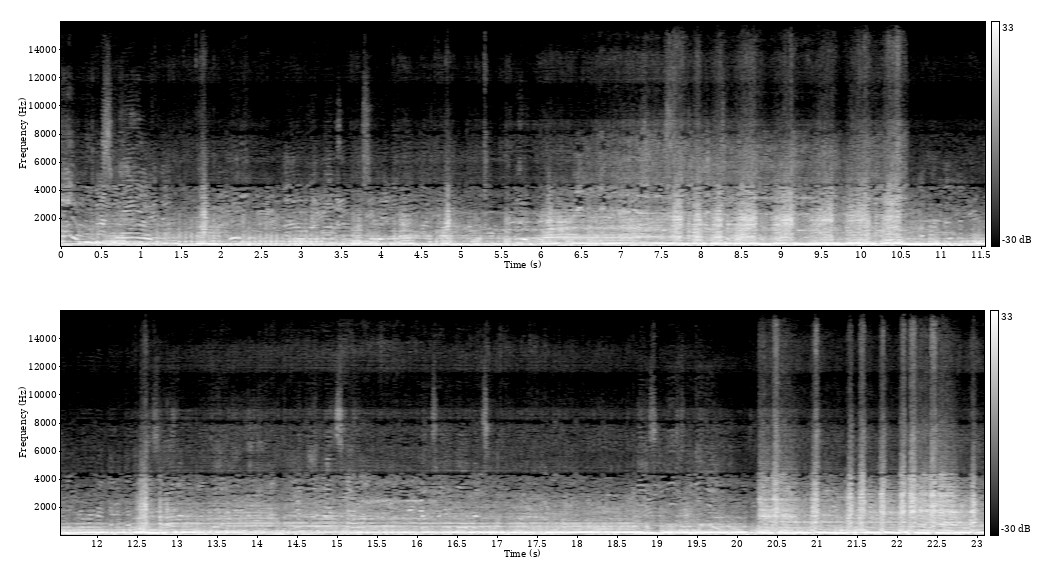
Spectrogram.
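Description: Motorbike engines rev loudly close by.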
